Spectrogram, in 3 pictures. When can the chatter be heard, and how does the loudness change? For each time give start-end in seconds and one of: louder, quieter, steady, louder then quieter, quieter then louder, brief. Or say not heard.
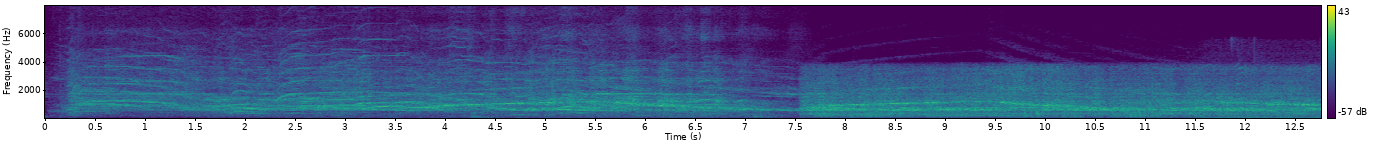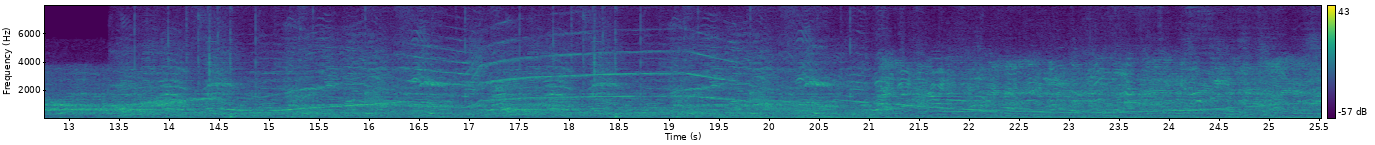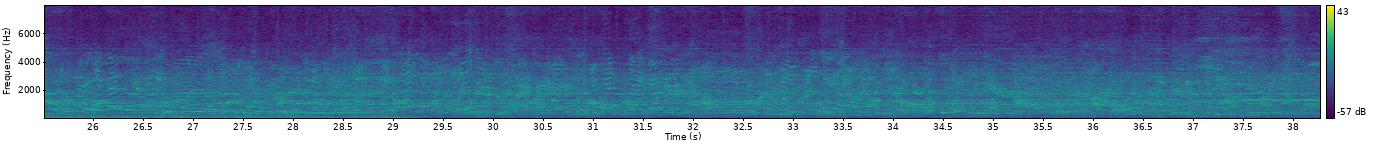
0.1-38.2 steady.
